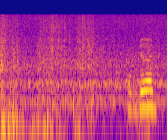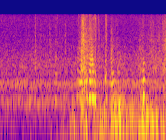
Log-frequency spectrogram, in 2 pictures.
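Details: A bee colony found inside house walls, heard as its hive is removed: a continuous droning hum beneath bursts of scraping, clatter and brief voice-like sounds.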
